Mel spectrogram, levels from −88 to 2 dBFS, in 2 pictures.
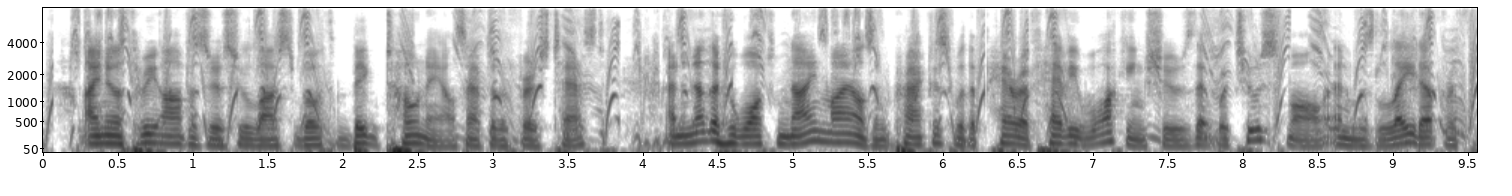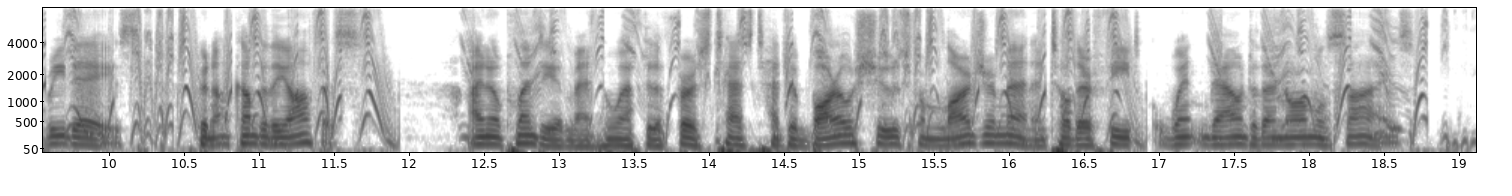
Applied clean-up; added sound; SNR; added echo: neural mask model Resemble Enhance denoiser.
